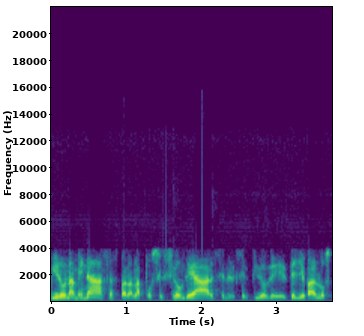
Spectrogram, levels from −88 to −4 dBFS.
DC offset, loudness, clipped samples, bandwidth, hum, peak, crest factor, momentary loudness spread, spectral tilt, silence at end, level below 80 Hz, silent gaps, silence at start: 0.1%; -18 LUFS; under 0.1%; 4.1 kHz; none; -2 dBFS; 16 dB; 15 LU; -6 dB/octave; 0.05 s; -76 dBFS; none; 0 s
